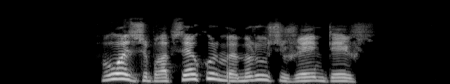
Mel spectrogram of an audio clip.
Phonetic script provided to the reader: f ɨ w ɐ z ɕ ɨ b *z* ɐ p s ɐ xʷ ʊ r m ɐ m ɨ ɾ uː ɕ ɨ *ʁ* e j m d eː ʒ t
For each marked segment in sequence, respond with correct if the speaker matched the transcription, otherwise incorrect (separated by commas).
incorrect, incorrect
